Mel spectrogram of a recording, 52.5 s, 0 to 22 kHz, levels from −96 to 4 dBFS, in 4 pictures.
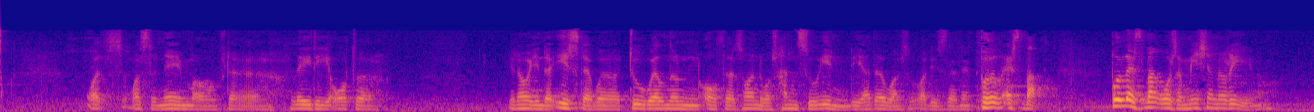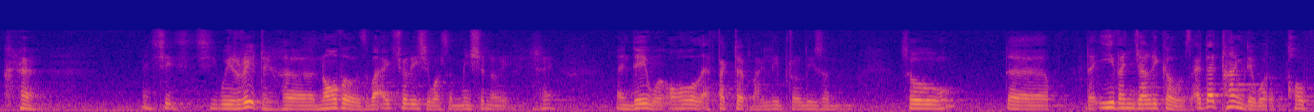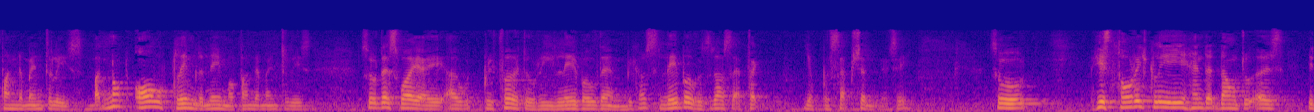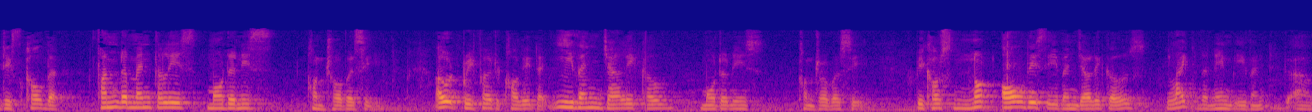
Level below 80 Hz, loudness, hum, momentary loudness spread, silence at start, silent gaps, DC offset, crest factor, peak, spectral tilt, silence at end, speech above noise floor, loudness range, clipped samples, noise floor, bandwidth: -60 dBFS; -32 LUFS; none; 17 LU; 0 s; none; under 0.1%; 24 dB; -8 dBFS; -8 dB/octave; 0 s; 22 dB; 8 LU; under 0.1%; -53 dBFS; 7.8 kHz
